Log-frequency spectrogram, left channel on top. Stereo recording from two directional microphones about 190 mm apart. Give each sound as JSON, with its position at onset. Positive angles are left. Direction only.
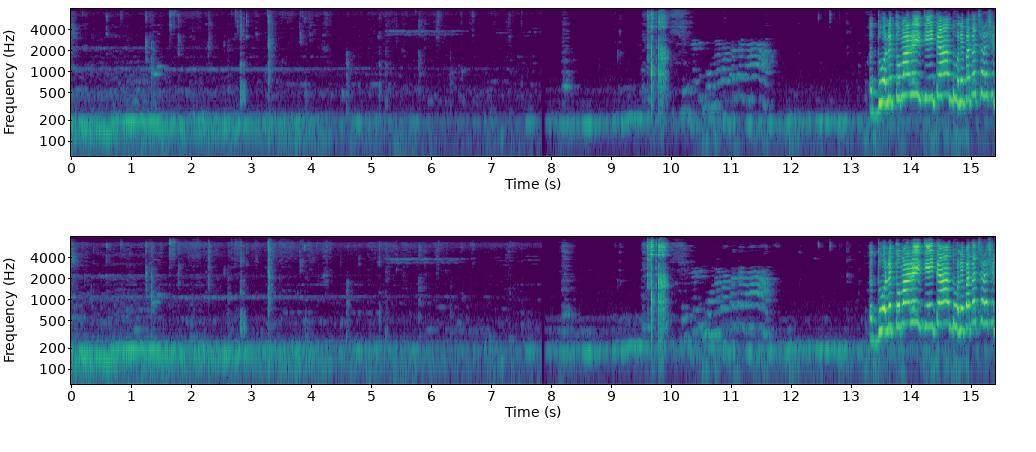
{"t": 3.3, "sound": "finger snapping", "side_deg": -45}
{"t": 9.7, "sound": "cutlery", "side_deg": -30}
{"t": 12.4, "sound": "a sound", "side_deg": 15}
{"t": 12.9, "sound": "a child's voice", "side_deg": 0}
